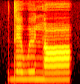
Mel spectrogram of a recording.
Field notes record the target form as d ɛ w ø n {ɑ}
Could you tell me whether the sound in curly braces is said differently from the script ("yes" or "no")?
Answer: no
